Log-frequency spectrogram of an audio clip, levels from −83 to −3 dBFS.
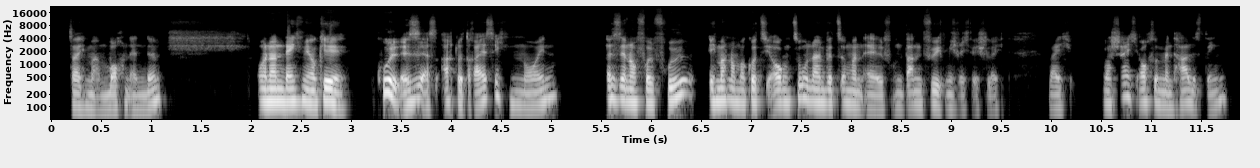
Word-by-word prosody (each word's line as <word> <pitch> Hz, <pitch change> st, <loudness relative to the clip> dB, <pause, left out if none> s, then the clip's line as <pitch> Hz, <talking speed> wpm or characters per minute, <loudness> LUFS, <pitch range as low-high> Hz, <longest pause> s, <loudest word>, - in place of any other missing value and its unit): sage 105 Hz, -2 st, -2 dB
ich -, -, -13 dB
mal 100 Hz, -, -6 dB
am 95 Hz, +3 st, -9 dB
Wochenende. 100 Hz, +6 st, -3 dB, 0.9 s
Und 130 Hz, 0 st, +3 dB
dann 135 Hz, 0 st, +7 dB
denke 130 Hz, 0 st, +6 dB
ich -, -, -8 dB
mir: 130 Hz, -3 st, +3 dB
„Okay, 115 Hz, -3 st, +6 dB, 0.3 s
cool, 220 Hz, -2 st, +8 dB
es -, -, +2 dB
ist 155 Hz, -, -2 dB
erst -, -, -2 dB
8:30, 140 Hz, +4 st, -2 dB
9. 115 Hz, -, -5 dB, 0.5 s
Es 145 Hz, -, +1 dB
ist -, -, -9 dB
ja 150 Hz, -, +5 dB
noch 130 Hz, -1 st, +2 dB
voll 120 Hz, -1 st, +2 dB
früh. 175 Hz, -, +1 dB
Ich 130 Hz, -, -1 dB
mache 135 Hz, +1 st, +2 dB
nochmal 125 Hz, -2 st, -2 dB
kurz 135 Hz, -, +1 dB
die -, -, -6 dB
Augen 125 Hz, +1 st, +1 dB
zu.‟ 155 Hz, +5 st, -3 dB
Und 150 Hz, -, 0 dB
dann 125 Hz, -1 st, +1 dB
wird 125 Hz, -1 st, -2 dB
es -, -, -9 dB
irgendwann 115 Hz, -4 st, -3 dB
11, 95 Hz, -1 st, -6 dB
und 105 Hz, 0 st, -14 dB
dann 110 Hz, +1 st, -4 dB
fühle 115 Hz, -1 st, -3 dB
ich 105 Hz, -, -20 dB
mich 100 Hz, -2 st, -12 dB
richtig 95 Hz, -, -14 dB
schlecht. -, -, -16 dB, 0.4 s
Weil 100 Hz, -1 st, -7 dB
ich -, -, -23 dB, 0.3 s
wahrscheinlich 125 Hz, +7 st, -7 dB
auch 130 Hz, 0 st, -1 dB
so 145 Hz, -, -3 dB
'n -, -, -6 dB
mentales 115 Hz, +2 st, -5 dB
Ding. 115 Hz, +9 st, -12 dB
125 Hz, 260 wpm, -20 LUFS, 110-135 Hz, 0.9 s, cool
